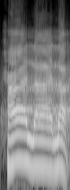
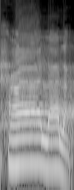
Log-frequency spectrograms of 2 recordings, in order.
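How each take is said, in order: First: The vowels are kept short. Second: The vowels are drawn out long. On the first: The speaker calls it right. "dibaca satu satu harokat" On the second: The speaker calls it wrong. "Ini bukan halala"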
